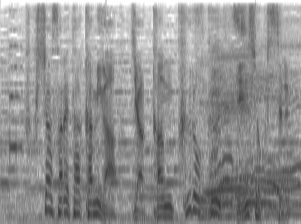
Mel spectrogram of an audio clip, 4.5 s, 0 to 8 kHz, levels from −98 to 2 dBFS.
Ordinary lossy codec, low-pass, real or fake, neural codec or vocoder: AAC, 48 kbps; 7.2 kHz; real; none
